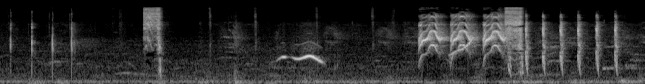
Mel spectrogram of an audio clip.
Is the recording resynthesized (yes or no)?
no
